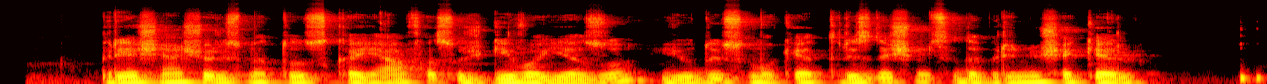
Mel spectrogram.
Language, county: Lithuanian, Klaipėda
